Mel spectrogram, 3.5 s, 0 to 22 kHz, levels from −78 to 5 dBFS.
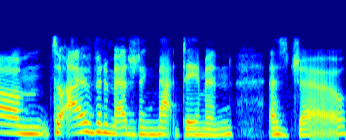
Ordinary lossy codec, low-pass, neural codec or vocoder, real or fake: Opus, 24 kbps; 7.2 kHz; none; real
